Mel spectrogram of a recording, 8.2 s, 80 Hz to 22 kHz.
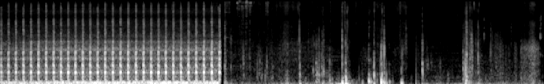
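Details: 2010 Dodge Avenger: fast even run of clicks in the dash, driver side, from the faulty blend door actuator near the steering column; clicks whenever the door opens or the hot/cold knob turns.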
